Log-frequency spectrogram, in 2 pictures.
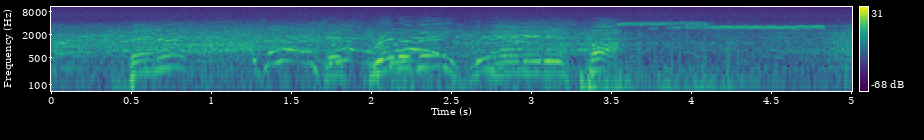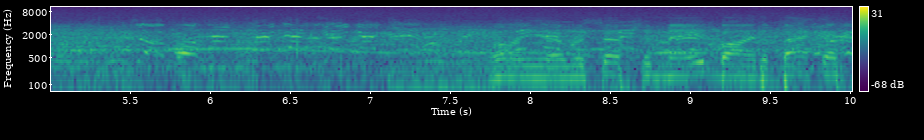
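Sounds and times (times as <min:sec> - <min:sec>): stadium crowd noise: 0:00.0 - 0:10.0
referee's whistle: 0:03.1 - 0:04.9.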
